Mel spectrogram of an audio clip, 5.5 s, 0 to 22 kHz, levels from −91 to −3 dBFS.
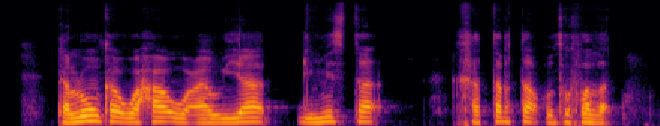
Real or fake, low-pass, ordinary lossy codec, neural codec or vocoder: fake; 19.8 kHz; none; codec, 44.1 kHz, 7.8 kbps, Pupu-Codec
